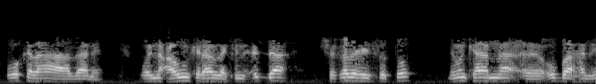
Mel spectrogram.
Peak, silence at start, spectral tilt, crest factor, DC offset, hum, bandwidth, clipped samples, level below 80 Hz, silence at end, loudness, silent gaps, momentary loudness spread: -4 dBFS; 0.05 s; -3.5 dB/octave; 16 dB; under 0.1%; none; 3.7 kHz; under 0.1%; -66 dBFS; 0 s; -19 LUFS; none; 9 LU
